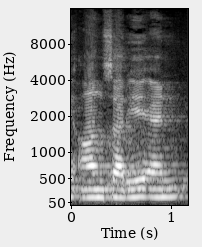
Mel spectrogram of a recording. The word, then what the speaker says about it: answer: में भी होता है, जैसे कि आंसर ANSWER, तो यहाँ SW है तो यहाँ पे W वर्ड साइलेंट होगा, आंसर, ठीक है।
